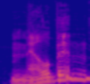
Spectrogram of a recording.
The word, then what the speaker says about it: Melbourne: for mispronouncing these cities oh you don't pronounce the r melbourne we call melvin melbourne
